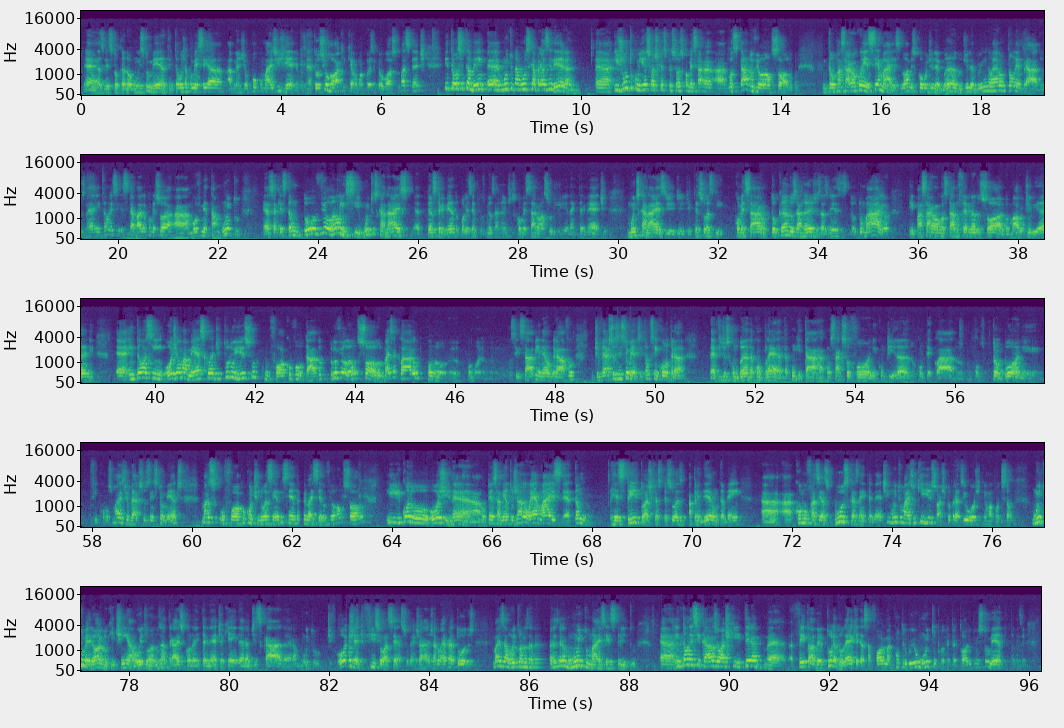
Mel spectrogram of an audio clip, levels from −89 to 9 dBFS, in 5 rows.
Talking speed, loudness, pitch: 185 wpm, -14 LUFS, 180 Hz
